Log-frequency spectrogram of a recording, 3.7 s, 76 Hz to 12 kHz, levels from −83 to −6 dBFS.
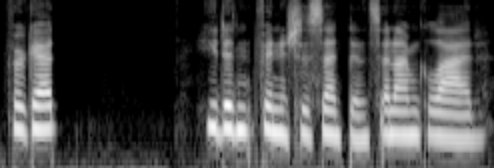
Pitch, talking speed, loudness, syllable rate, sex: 220 Hz, 145 wpm, -18 LUFS, 4.9 syllables/s, female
